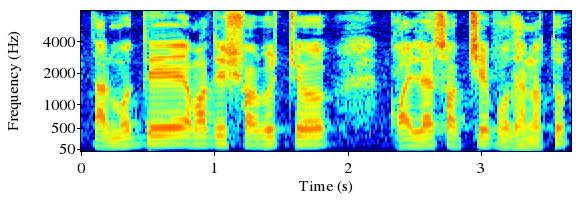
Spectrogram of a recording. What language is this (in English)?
Bangla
